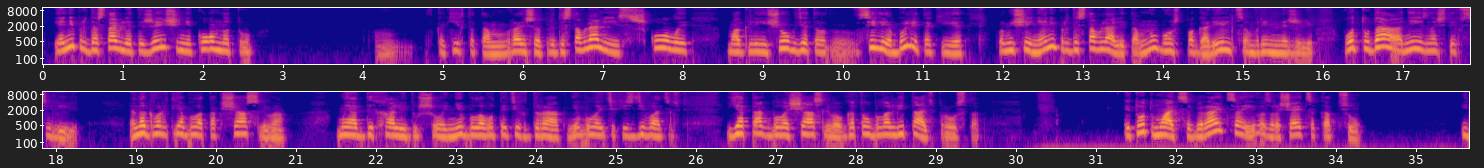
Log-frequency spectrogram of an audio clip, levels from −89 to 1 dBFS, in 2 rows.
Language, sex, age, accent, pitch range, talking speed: Russian, female, 30-49, native, 180-230 Hz, 120 wpm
